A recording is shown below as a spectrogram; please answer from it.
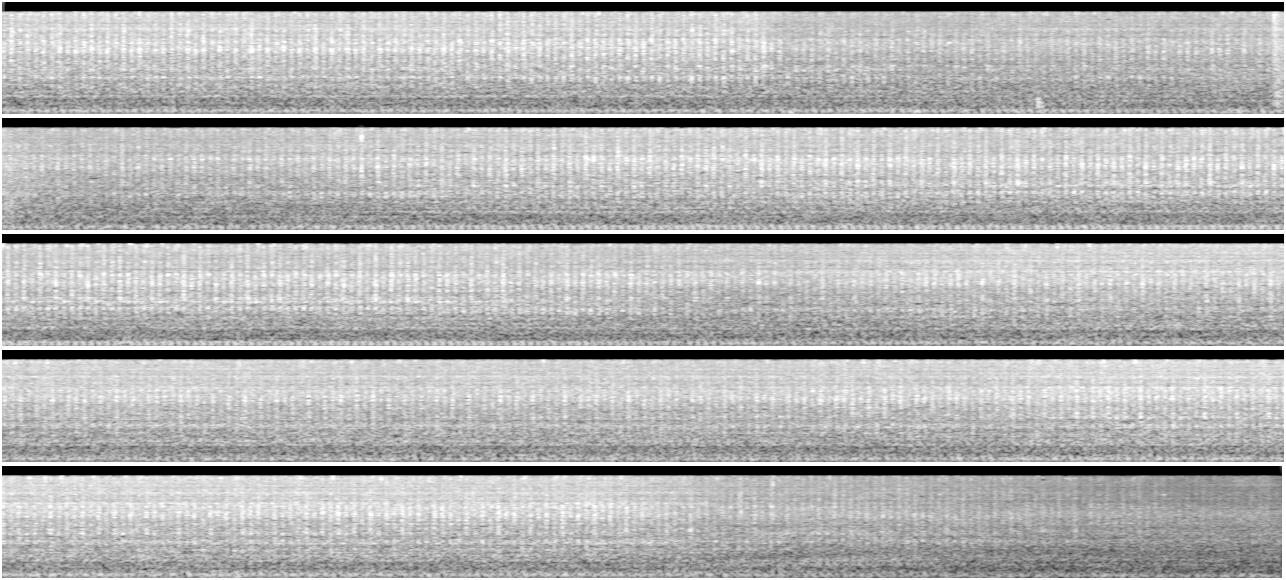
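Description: SsangYong Korando's common-rail diesel engine idling steadily, heard close up with the hood open, with two brief ticks a few seconds in.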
